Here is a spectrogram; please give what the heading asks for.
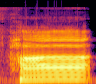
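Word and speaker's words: ف: এরপরে এই হরফটির নাম হলো ফা। হ্যাঁ, এই হরফটির নাম কি? ফা। দেখুন ফাটা উচ্চারণের সময় মুখ দিয়ে একটু বাতাস বের হবে।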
